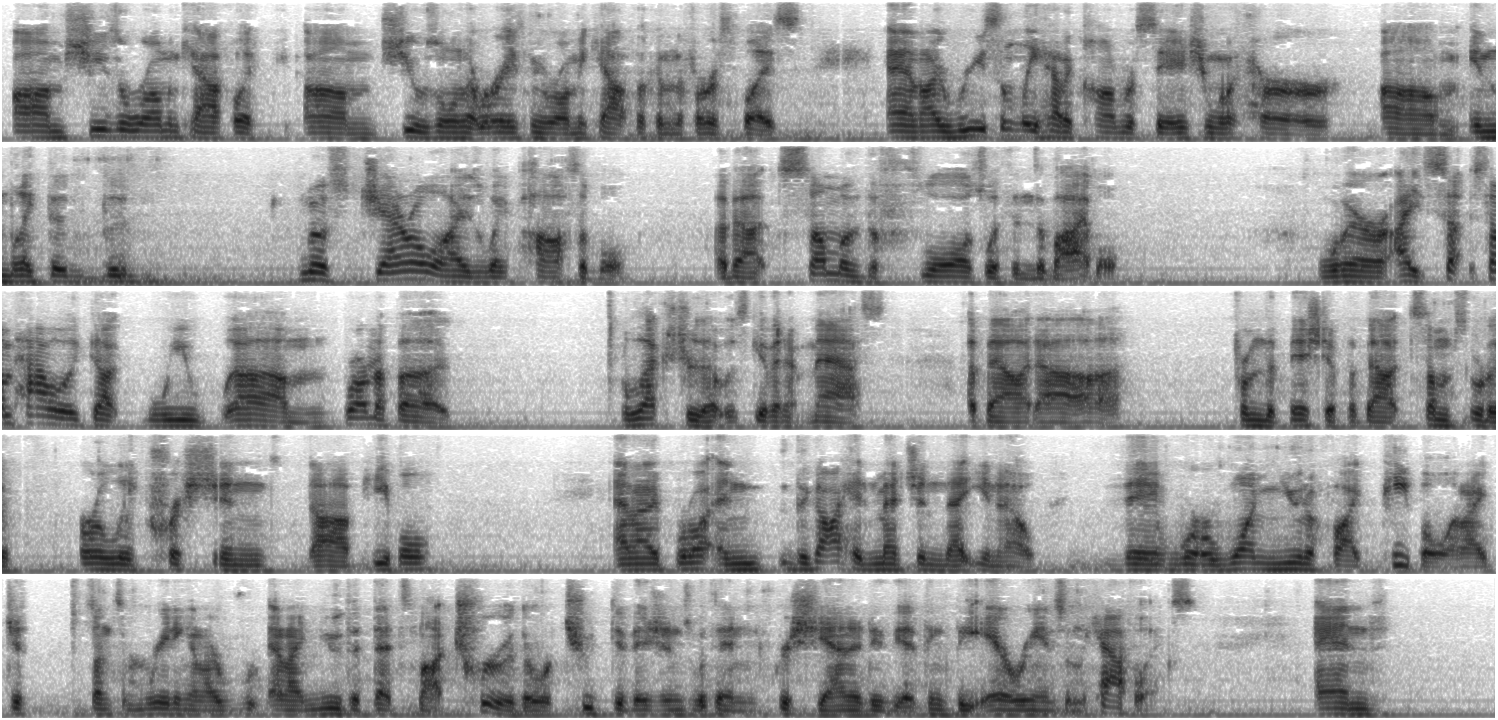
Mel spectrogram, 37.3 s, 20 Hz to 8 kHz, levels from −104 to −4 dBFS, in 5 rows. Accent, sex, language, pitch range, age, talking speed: American, male, English, 95-125 Hz, 30-49, 190 wpm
